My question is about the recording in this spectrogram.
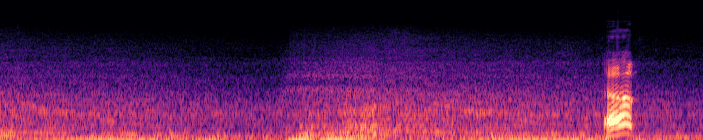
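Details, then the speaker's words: Flood-damaged car with an automatic transmission in sport mode and no dash warnings: quiet background, then a short clean rev that rises and falls smoothly without stumble or rattle; the engine pulls fine. "You got sport mode. There we go. It sounds good."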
